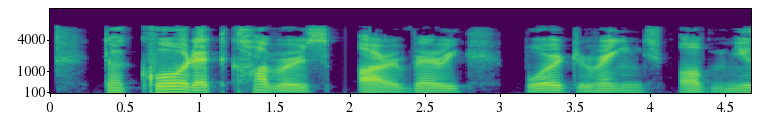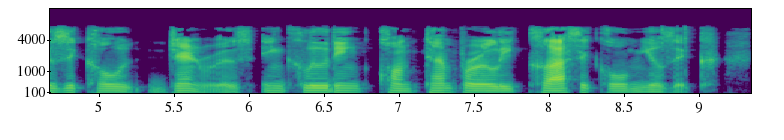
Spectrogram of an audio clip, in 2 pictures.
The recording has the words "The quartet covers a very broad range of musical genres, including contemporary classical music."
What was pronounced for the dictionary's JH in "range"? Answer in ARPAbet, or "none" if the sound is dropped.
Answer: JH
